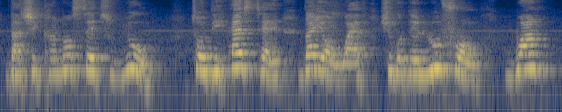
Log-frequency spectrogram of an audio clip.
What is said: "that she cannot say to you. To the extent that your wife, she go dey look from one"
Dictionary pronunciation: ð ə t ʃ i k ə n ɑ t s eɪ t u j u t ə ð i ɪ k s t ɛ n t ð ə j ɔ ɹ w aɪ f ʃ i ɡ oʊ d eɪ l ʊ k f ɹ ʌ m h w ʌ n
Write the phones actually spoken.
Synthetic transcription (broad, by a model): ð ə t ʃ i k ə n ɑ t s eɪ t u j u t ə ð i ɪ s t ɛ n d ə j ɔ w aɪ f ʃ i ɡ oʊ d eɪ l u f ɹ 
